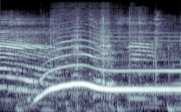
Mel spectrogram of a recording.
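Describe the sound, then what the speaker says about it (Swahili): A crowd at a Tanzanian literary award ceremony cheers and ululates for the first-prize winner of a Swahili literature award, with a loud, sustained, rising high trill carried over the noise of the crowd. "Shangwe, nderemo, vigelegele zisikike kwa mshindi wetu wa kwanza."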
